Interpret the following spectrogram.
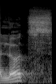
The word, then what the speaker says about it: Łódź: Alors, on n'est pas à Varsovie, on est à Lodz, que vous prononcez en polonais. Łódź.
